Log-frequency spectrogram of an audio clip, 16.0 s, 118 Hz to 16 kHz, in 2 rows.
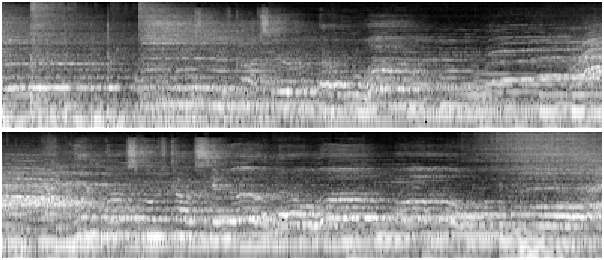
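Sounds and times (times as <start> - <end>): held instrumental chords: 0.0 - 16.0
man singing: 0.0 - 16.0.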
